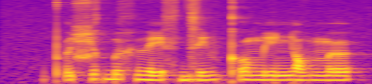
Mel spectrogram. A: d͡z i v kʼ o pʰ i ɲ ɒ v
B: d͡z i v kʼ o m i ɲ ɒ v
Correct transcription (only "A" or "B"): B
